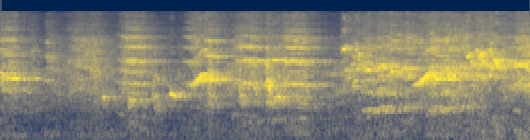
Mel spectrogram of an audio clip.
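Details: A lory eating dragon fruit gives harsh, scratchy squawks in quick, uneven bursts, high-pitched and grating, with a steady hiss of background noise.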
